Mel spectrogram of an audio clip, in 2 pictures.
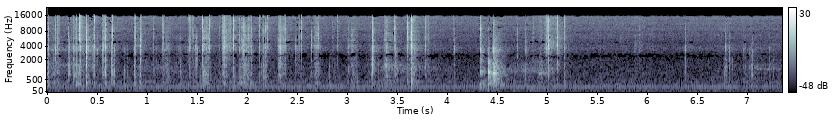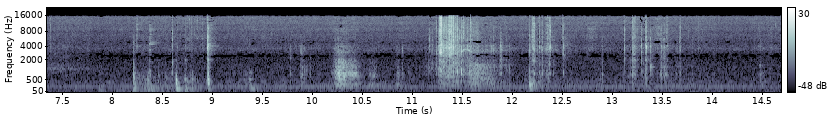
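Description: Plastic blind-bag packaging of a Thomas & Friends Minis toy crinkling as it is torn open and handled. The crackling is dense for about the first five seconds, then comes in scattered handfuls of crinkles.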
